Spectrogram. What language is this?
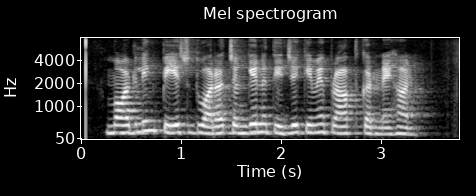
Punjabi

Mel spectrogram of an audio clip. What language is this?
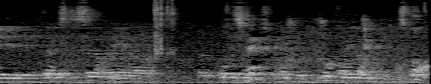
French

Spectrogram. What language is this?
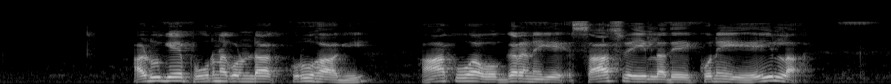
Kannada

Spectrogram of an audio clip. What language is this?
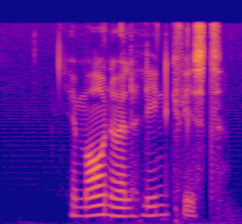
Swedish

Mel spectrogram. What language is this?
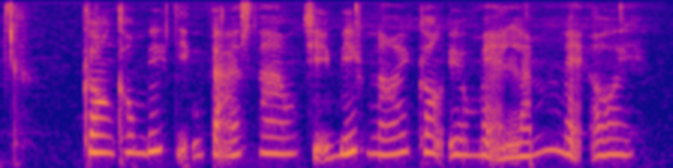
Vietnamese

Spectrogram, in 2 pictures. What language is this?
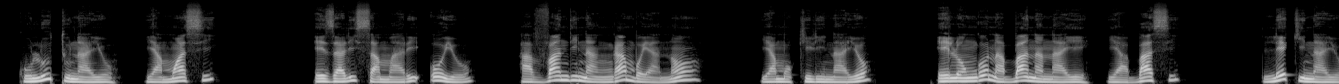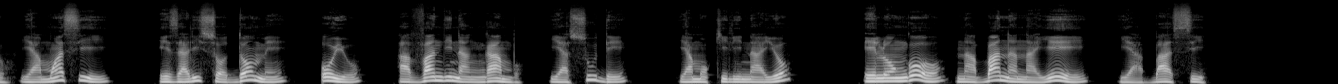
Lingala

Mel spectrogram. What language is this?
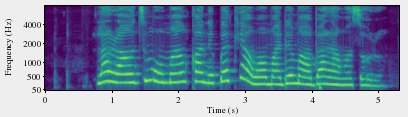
Yoruba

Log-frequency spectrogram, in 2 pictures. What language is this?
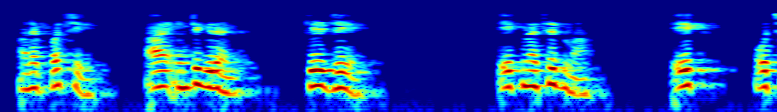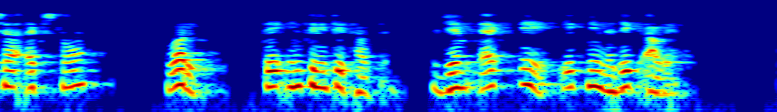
Gujarati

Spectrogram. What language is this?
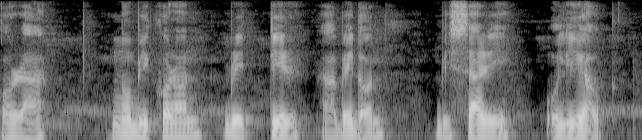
Assamese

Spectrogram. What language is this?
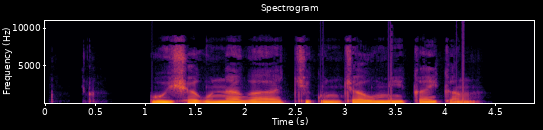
Cajatambo North Lima Quechua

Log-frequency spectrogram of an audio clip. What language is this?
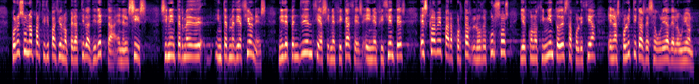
Spanish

